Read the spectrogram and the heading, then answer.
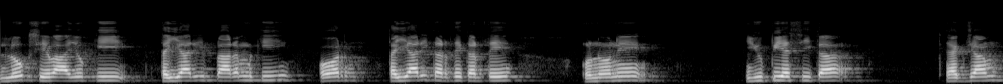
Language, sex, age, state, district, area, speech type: Hindi, male, 18-30, Madhya Pradesh, Gwalior, urban, spontaneous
